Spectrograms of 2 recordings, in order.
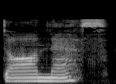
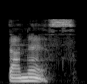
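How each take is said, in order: First: The name is stretched and drawn out. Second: The name is said short, not stretched. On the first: An outsider says the name. "He stretches my name so it sounds like" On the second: Family members say the name. "the way my firekeeper relatives say it"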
